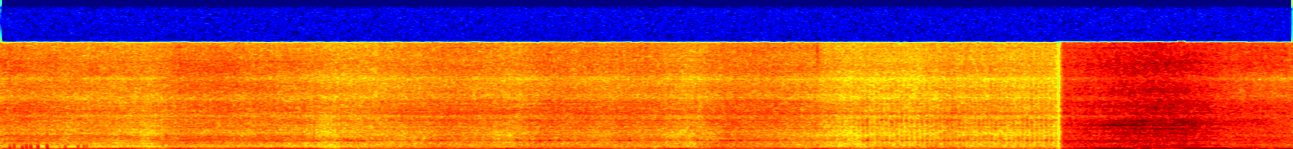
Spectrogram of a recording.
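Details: Engine running after a loose battery cable was fixed: low, steady hum swelling louder near the end as it picks up, running evenly with no misses or knocks; now starts and runs healthy.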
